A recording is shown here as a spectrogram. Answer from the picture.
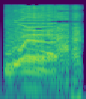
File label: "west", Synth Voice; Kenney's Sound Pack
